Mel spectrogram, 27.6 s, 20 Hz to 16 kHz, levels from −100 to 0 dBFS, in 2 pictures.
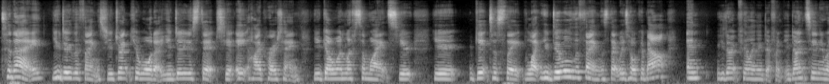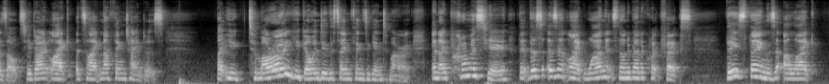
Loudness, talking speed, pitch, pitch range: -24 LUFS, 190 wpm, 195 Hz, 185-215 Hz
